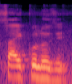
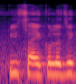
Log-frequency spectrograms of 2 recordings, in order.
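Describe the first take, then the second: First: The word starts with an s sound, no p. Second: The word starts with an audible p sound. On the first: The speaker calls it right. "সঠিক উচ্চাৰণটো হ'ল" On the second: The speaker calls it wrong. "কেতিয়াও উচ্চাৰণ নহয়, এইটো ভুল।"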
